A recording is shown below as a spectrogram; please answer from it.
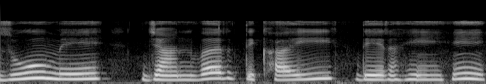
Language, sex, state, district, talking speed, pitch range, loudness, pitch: Hindi, female, Madhya Pradesh, Bhopal, 85 wpm, 215-265 Hz, -14 LUFS, 235 Hz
